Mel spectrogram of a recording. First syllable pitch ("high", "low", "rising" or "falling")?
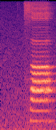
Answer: high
